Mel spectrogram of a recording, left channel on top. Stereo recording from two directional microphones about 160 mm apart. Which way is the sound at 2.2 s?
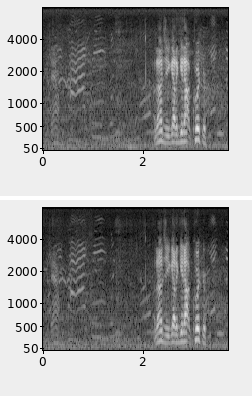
30° left (ahead or behind).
